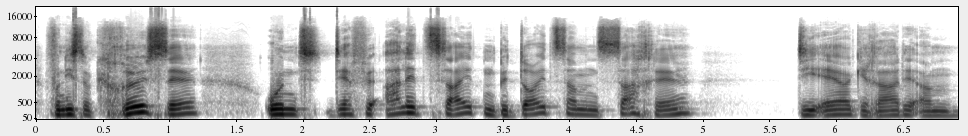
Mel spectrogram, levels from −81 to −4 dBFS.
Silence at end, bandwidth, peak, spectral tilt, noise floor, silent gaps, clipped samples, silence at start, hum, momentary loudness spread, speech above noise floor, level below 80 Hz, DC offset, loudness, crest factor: 0 s; over 20 kHz; 0 dBFS; -3.5 dB/octave; -69 dBFS; none; 0.4%; 0.1 s; none; 13 LU; 55 dB; -56 dBFS; under 0.1%; -14 LUFS; 16 dB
